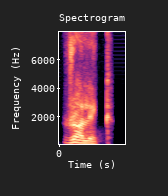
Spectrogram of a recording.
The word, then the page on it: rollick: Indian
